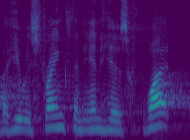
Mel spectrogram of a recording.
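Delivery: ordinary talk, nothing marked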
